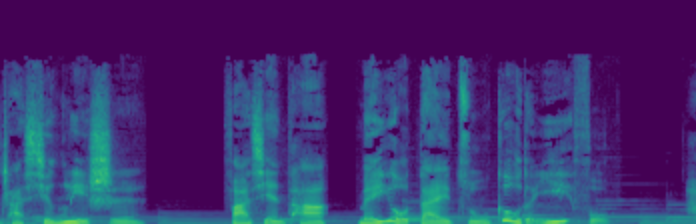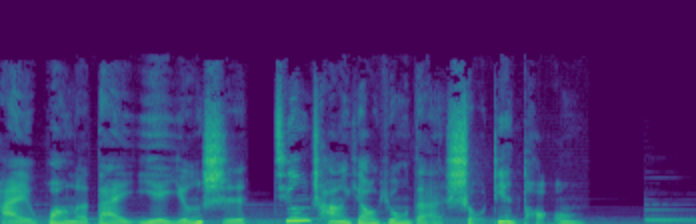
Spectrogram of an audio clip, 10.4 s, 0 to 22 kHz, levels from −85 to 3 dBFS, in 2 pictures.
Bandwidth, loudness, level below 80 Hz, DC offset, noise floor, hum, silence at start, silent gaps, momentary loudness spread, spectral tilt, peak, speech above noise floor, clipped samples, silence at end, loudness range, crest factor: 17 kHz; -23 LUFS; -48 dBFS; under 0.1%; -48 dBFS; none; 0 s; none; 13 LU; -3.5 dB/octave; -6 dBFS; 25 dB; under 0.1%; 0 s; 2 LU; 18 dB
